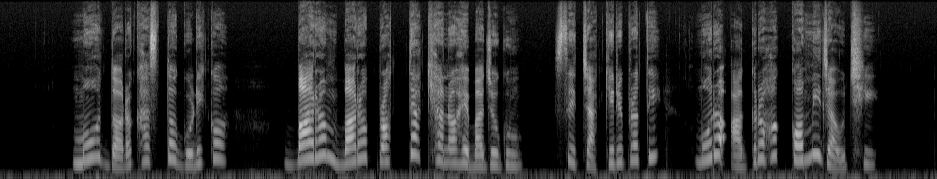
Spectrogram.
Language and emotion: Odia, sad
